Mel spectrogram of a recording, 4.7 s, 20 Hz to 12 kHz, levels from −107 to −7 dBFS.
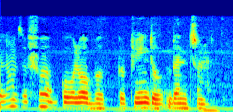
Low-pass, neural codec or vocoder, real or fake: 7.2 kHz; none; real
